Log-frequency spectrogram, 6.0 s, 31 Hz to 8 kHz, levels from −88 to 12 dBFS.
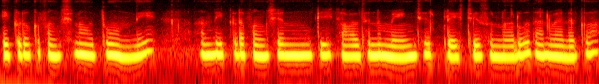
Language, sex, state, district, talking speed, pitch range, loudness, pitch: Telugu, female, Andhra Pradesh, Sri Satya Sai, 180 wpm, 200-220 Hz, -12 LUFS, 210 Hz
